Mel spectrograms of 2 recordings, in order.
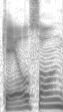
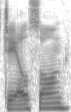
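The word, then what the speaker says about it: Gael Song: book in the uh Gail song Jail song I'm not 100% sure which one of those is pronunciation because it's Irish I believe it's Jail song Trilogy by Sha aalis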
